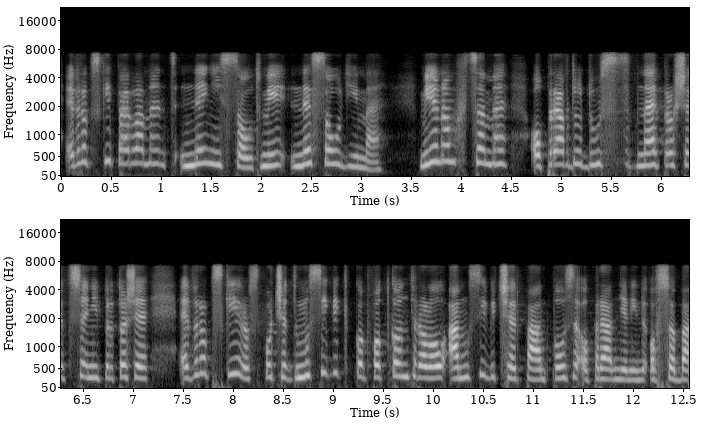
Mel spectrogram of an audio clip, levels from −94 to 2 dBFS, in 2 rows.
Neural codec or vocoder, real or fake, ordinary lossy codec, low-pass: codec, 16 kHz, about 1 kbps, DyCAST, with the encoder's durations; fake; none; 7.2 kHz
